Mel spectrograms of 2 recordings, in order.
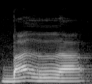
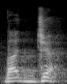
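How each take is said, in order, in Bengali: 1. মাঝের ব্যঞ্জনবর্ণটি একক এবং নরম। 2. মাঝের ব্যঞ্জনবর্ণটি দ্বিত্ব এবং শক্ত। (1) "নরম করে বাজা" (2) "আজ যদি আমরা বলি বাজ্জা বাজ্জা হবে না"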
